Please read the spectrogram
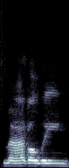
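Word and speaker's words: Madeleine: It rhymes with Dean. My first name rhymes with Dean. It's Madeline Dean.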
